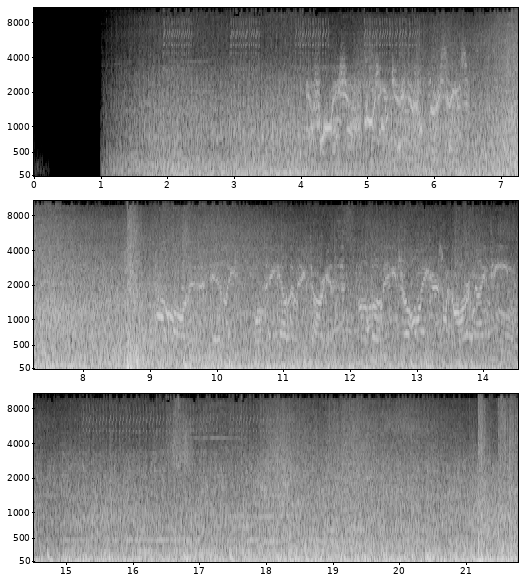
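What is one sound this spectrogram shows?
Helicopter rotors thump loudly and steadily.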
